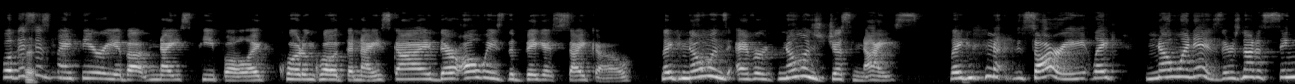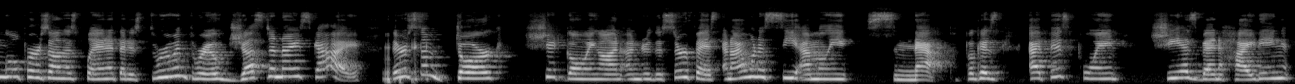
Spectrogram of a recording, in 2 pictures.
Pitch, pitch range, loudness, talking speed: 270 Hz, 235-310 Hz, -19 LUFS, 175 wpm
